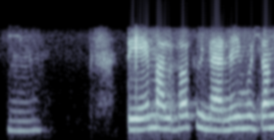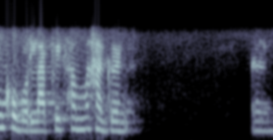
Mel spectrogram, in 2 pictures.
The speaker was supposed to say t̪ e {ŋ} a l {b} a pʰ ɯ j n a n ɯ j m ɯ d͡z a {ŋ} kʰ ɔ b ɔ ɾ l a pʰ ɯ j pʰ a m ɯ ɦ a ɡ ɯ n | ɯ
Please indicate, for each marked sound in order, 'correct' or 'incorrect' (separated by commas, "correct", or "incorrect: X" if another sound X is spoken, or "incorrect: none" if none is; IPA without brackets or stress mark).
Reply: incorrect: m, correct, correct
